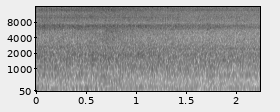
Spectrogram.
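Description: Chevy Impala V6 engine idling steadily with the hood open. It is being run to purge trapped air from the cooling system after a thermostat replacement.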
